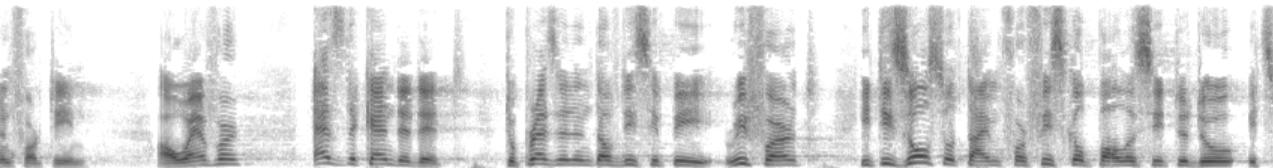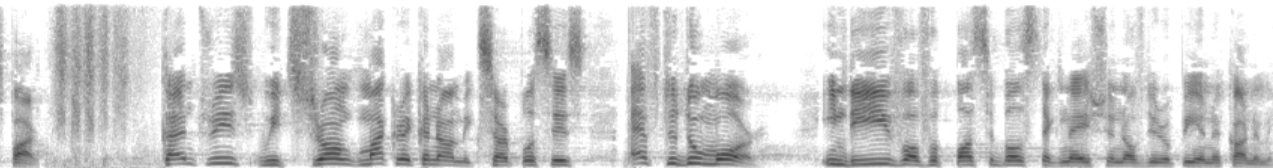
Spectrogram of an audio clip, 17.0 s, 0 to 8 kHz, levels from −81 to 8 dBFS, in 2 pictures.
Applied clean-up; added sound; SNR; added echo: neural separator model SepFormer DNS4.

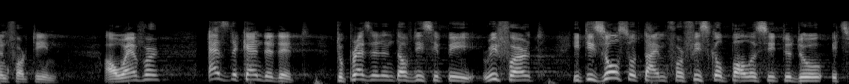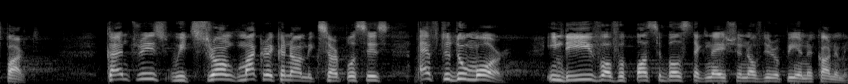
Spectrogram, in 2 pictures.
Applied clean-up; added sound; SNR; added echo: none; none; none; none.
